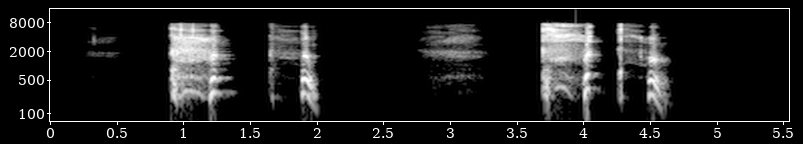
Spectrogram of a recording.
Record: {"cough_length": "5.5 s", "cough_amplitude": 29512, "cough_signal_mean_std_ratio": 0.35, "survey_phase": "alpha (2021-03-01 to 2021-08-12)", "age": "65+", "gender": "Female", "wearing_mask": "No", "symptom_cough_any": true, "symptom_fatigue": true, "symptom_headache": true, "symptom_change_to_sense_of_smell_or_taste": true, "symptom_loss_of_taste": true, "smoker_status": "Never smoked", "respiratory_condition_asthma": false, "respiratory_condition_other": false, "recruitment_source": "Test and Trace", "submission_delay": "2 days", "covid_test_result": "Positive", "covid_test_method": "LFT"}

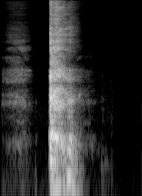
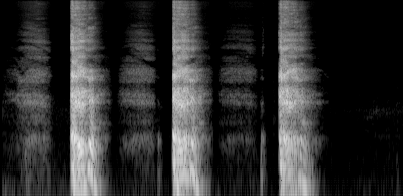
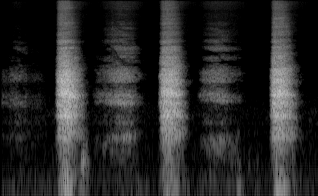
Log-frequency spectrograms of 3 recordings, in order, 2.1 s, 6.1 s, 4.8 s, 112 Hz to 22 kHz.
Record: {"cough_length": "2.1 s", "cough_amplitude": 32768, "cough_signal_mean_std_ratio": 0.29, "three_cough_length": "6.1 s", "three_cough_amplitude": 32766, "three_cough_signal_mean_std_ratio": 0.33, "exhalation_length": "4.8 s", "exhalation_amplitude": 9593, "exhalation_signal_mean_std_ratio": 0.37, "survey_phase": "beta (2021-08-13 to 2022-03-07)", "age": "45-64", "gender": "Male", "wearing_mask": "No", "symptom_cough_any": true, "symptom_runny_or_blocked_nose": true, "symptom_shortness_of_breath": true, "symptom_sore_throat": true, "symptom_fatigue": true, "symptom_headache": true, "symptom_onset": "5 days", "smoker_status": "Never smoked", "respiratory_condition_asthma": false, "respiratory_condition_other": false, "recruitment_source": "Test and Trace", "submission_delay": "2 days", "covid_test_result": "Positive", "covid_test_method": "RT-qPCR", "covid_ct_value": 17.1, "covid_ct_gene": "ORF1ab gene", "covid_ct_mean": 17.8, "covid_viral_load": "1500000 copies/ml", "covid_viral_load_category": "High viral load (>1M copies/ml)"}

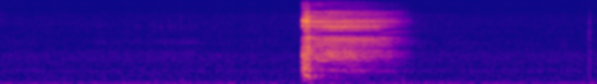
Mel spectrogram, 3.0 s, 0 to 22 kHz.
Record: {"cough_length": "3.0 s", "cough_amplitude": 6928, "cough_signal_mean_std_ratio": 0.26, "survey_phase": "beta (2021-08-13 to 2022-03-07)", "age": "45-64", "gender": "Female", "wearing_mask": "No", "symptom_cough_any": true, "symptom_runny_or_blocked_nose": true, "symptom_sore_throat": true, "symptom_diarrhoea": true, "symptom_fatigue": true, "symptom_fever_high_temperature": true, "symptom_headache": true, "symptom_change_to_sense_of_smell_or_taste": true, "symptom_loss_of_taste": true, "symptom_onset": "5 days", "smoker_status": "Never smoked", "respiratory_condition_asthma": false, "respiratory_condition_other": false, "recruitment_source": "Test and Trace", "submission_delay": "4 days", "covid_test_result": "Positive", "covid_test_method": "RT-qPCR", "covid_ct_value": 23.4, "covid_ct_gene": "S gene", "covid_ct_mean": 23.8, "covid_viral_load": "16000 copies/ml", "covid_viral_load_category": "Low viral load (10K-1M copies/ml)"}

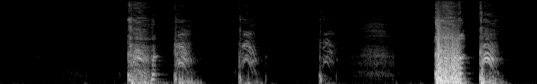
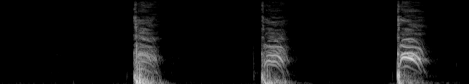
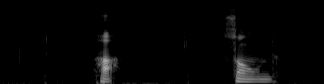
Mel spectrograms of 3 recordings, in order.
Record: {"cough_length": "5.4 s", "cough_amplitude": 32768, "cough_signal_mean_std_ratio": 0.27, "three_cough_length": "4.7 s", "three_cough_amplitude": 27061, "three_cough_signal_mean_std_ratio": 0.29, "exhalation_length": "3.2 s", "exhalation_amplitude": 11889, "exhalation_signal_mean_std_ratio": 0.25, "survey_phase": "alpha (2021-03-01 to 2021-08-12)", "age": "18-44", "gender": "Male", "wearing_mask": "No", "symptom_prefer_not_to_say": true, "symptom_onset": "12 days", "smoker_status": "Never smoked", "respiratory_condition_asthma": false, "respiratory_condition_other": false, "recruitment_source": "Test and Trace", "submission_delay": "2 days", "covid_test_result": "Positive", "covid_test_method": "RT-qPCR", "covid_ct_value": 25.9, "covid_ct_gene": "ORF1ab gene", "covid_ct_mean": 26.2, "covid_viral_load": "2500 copies/ml", "covid_viral_load_category": "Minimal viral load (< 10K copies/ml)"}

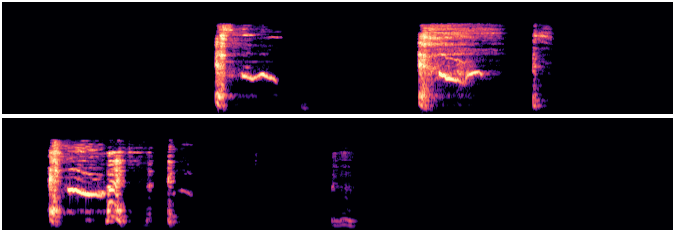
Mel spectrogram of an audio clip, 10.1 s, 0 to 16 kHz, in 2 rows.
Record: {"three_cough_length": "10.1 s", "three_cough_amplitude": 26970, "three_cough_signal_mean_std_ratio": 0.29, "survey_phase": "alpha (2021-03-01 to 2021-08-12)", "age": "65+", "gender": "Female", "wearing_mask": "No", "symptom_none": true, "smoker_status": "Ex-smoker", "respiratory_condition_asthma": true, "respiratory_condition_other": false, "recruitment_source": "REACT", "submission_delay": "2 days", "covid_test_result": "Negative", "covid_test_method": "RT-qPCR"}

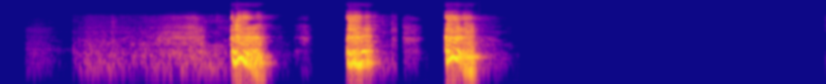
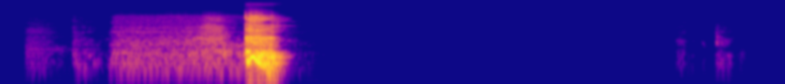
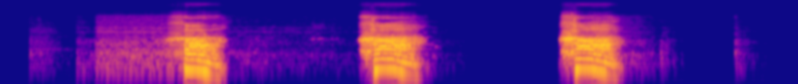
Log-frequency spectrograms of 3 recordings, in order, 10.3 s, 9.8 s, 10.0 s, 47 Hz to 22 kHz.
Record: {"three_cough_length": "10.3 s", "three_cough_amplitude": 29411, "three_cough_signal_mean_std_ratio": 0.27, "cough_length": "9.8 s", "cough_amplitude": 29658, "cough_signal_mean_std_ratio": 0.18, "exhalation_length": "10.0 s", "exhalation_amplitude": 22692, "exhalation_signal_mean_std_ratio": 0.36, "survey_phase": "beta (2021-08-13 to 2022-03-07)", "age": "45-64", "gender": "Male", "wearing_mask": "Yes", "symptom_none": true, "smoker_status": "Ex-smoker", "respiratory_condition_asthma": false, "respiratory_condition_other": false, "recruitment_source": "REACT", "submission_delay": "2 days", "covid_test_result": "Negative", "covid_test_method": "RT-qPCR", "influenza_a_test_result": "Negative", "influenza_b_test_result": "Negative"}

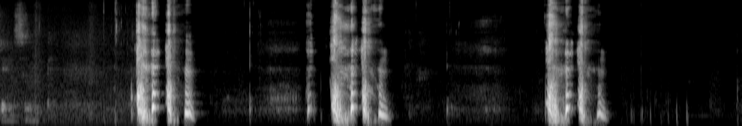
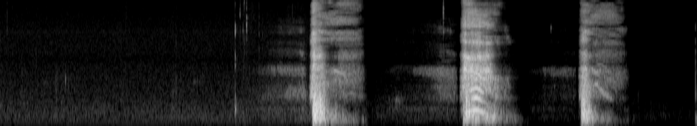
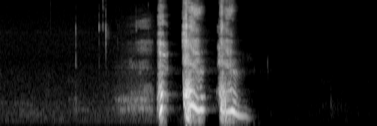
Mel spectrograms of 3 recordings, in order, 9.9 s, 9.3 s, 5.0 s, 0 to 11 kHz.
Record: {"three_cough_length": "9.9 s", "three_cough_amplitude": 32314, "three_cough_signal_mean_std_ratio": 0.26, "exhalation_length": "9.3 s", "exhalation_amplitude": 32768, "exhalation_signal_mean_std_ratio": 0.23, "cough_length": "5.0 s", "cough_amplitude": 32768, "cough_signal_mean_std_ratio": 0.27, "survey_phase": "beta (2021-08-13 to 2022-03-07)", "age": "45-64", "gender": "Female", "wearing_mask": "No", "symptom_none": true, "smoker_status": "Never smoked", "respiratory_condition_asthma": false, "respiratory_condition_other": false, "recruitment_source": "REACT", "submission_delay": "1 day", "covid_test_result": "Negative", "covid_test_method": "RT-qPCR"}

